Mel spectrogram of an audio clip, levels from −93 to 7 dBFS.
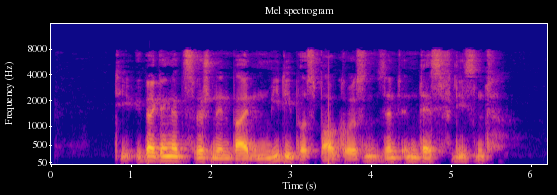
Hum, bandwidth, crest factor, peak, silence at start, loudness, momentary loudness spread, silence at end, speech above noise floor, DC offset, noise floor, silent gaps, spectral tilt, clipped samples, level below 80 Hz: none; 8.2 kHz; 18 dB; 0 dBFS; 0.8 s; -17 LUFS; 15 LU; 0.65 s; 57 dB; under 0.1%; -74 dBFS; none; -6 dB/octave; under 0.1%; -52 dBFS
